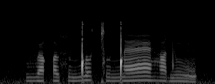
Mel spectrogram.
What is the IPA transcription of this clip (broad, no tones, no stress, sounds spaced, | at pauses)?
v u qʷ ɯ sʷ i ŋ͡ǃ o ǀ u ŋ͡ǃ æː ɦ ɑ d ũ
